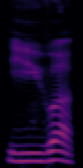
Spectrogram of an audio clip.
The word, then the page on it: ivok: Yawa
